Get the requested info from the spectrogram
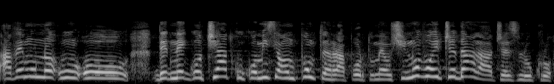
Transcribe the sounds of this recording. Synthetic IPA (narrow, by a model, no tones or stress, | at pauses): ave̞munuod̪ene̞ɡo̞t͡ʃiat̪kuko̞misijaunpuŋk̚t̪ɨnrapo̞rt̪ulme̞wʃinuvo̞jt͡ʃe̞d̪alaːt͡ʃe̞st̪lukɾu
